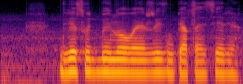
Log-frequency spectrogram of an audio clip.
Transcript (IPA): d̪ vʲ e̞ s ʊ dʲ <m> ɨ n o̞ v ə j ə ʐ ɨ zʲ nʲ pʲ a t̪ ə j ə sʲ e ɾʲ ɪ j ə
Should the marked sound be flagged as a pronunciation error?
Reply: yes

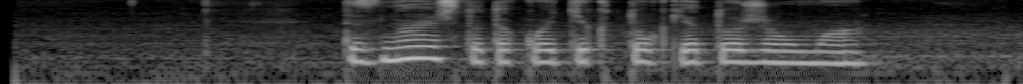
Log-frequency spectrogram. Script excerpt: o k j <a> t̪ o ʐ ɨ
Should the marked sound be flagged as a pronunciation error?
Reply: no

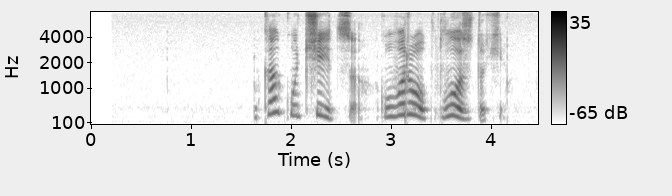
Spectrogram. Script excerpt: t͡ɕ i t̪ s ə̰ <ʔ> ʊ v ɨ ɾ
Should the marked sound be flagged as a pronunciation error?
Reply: yes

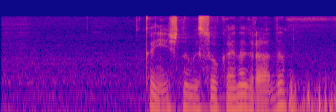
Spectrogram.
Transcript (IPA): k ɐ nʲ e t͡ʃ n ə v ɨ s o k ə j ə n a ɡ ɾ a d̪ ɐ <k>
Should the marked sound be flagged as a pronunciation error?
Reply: yes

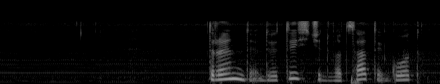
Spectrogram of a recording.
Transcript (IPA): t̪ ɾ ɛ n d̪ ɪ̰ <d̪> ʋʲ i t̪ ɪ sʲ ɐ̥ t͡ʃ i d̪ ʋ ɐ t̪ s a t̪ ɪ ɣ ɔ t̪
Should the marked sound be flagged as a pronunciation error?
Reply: no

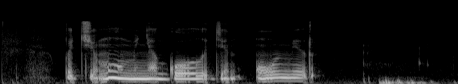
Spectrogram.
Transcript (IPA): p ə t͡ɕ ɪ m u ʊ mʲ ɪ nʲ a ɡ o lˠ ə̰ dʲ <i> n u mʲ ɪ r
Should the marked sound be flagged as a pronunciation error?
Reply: yes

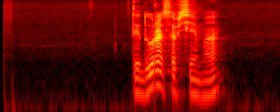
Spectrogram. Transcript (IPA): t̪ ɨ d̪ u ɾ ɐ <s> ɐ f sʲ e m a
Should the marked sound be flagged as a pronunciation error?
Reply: no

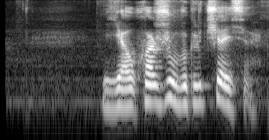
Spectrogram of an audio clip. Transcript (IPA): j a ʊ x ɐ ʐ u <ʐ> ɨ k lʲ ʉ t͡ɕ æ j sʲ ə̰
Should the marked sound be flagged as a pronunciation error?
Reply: yes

